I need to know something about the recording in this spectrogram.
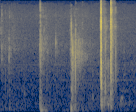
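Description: Four short knocks and clicks of someone stepping up to and handling the recording device, the last two close together and the loudest.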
